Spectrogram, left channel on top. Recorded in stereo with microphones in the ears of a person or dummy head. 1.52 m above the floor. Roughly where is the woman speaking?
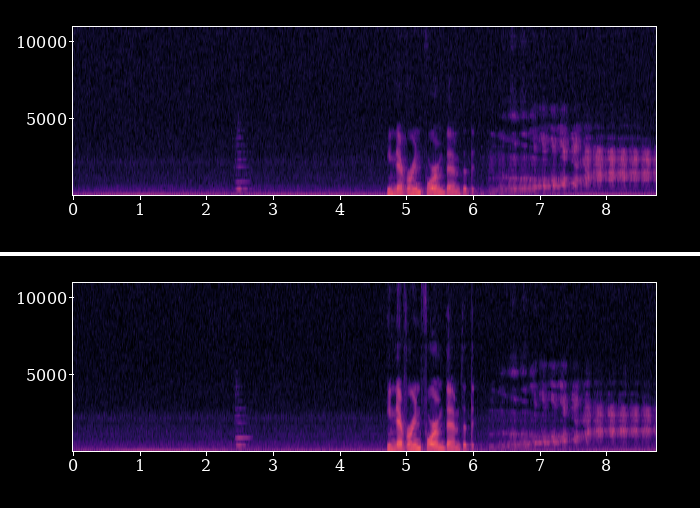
Right.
